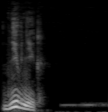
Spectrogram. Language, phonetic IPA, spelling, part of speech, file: Russian, [dʲnʲɪvˈnʲik], дневник, noun, Ru-дневник.ogg
- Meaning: 1. diary 2. journal, datebook, daybook 3. school record book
